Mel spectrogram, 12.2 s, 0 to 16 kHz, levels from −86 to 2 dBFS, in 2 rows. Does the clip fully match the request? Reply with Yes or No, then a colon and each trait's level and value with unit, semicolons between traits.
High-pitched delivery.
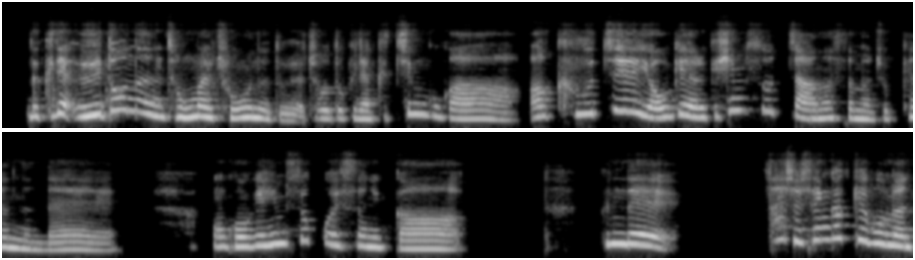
Yes: high, 245 Hz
